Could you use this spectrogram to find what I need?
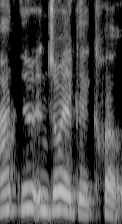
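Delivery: ordinary delivery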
